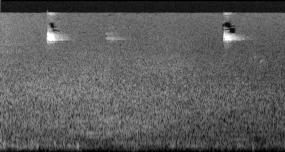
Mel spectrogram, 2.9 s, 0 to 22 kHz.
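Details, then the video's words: Cuban bullfinch, locally called negrito, singing: two short, very high, thin whistled notes about 1.8 seconds apart over a steady soft background hiss. "Negrito de Cuba cantando"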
